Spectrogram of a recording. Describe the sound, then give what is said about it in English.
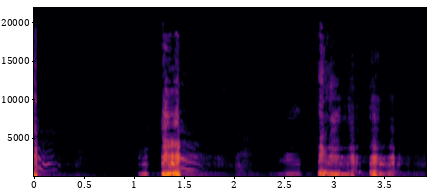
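Rough throat-clearing coughs from a tickle in the throat come in a few short, harsh bursts, with a brief quiet gap between the first burst and the later ones. “I did that demonstration for you like you didn't all know what I was talking about before I did it.”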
